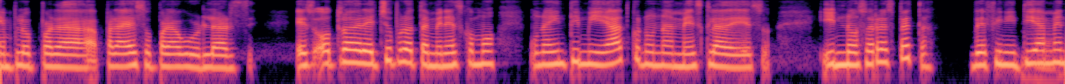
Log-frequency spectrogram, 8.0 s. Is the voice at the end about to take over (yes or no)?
no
